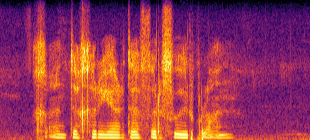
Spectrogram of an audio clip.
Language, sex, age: Afrikaans, female, 22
